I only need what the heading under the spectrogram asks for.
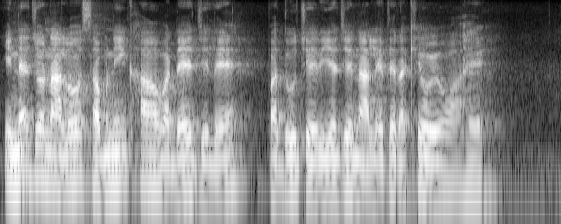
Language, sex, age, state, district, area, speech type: Sindhi, male, 30-45, Gujarat, Surat, urban, read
